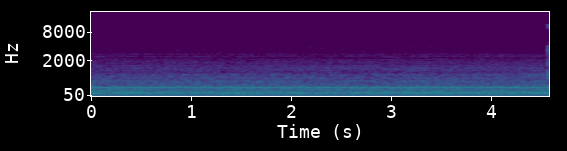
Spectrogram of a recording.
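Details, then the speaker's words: BMW i3 after a new water pump, just switched on. Steady, even hum from the front cooling fan, which came on when it shouldn't. The drivetrain error seems no longer to appear; the owner suspects a faulty EDME unit. "well unfortunately that fan at the front's just come on which isn't very good"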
